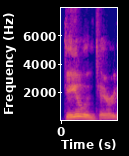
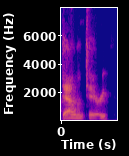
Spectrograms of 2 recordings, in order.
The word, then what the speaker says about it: Terry: It's Dalen Terry, not Dalen Terry. I got that one wrong.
